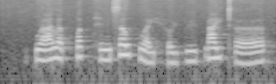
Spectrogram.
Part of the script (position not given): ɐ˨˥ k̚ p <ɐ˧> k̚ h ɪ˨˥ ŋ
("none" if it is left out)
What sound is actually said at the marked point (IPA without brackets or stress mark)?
ɐ˥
